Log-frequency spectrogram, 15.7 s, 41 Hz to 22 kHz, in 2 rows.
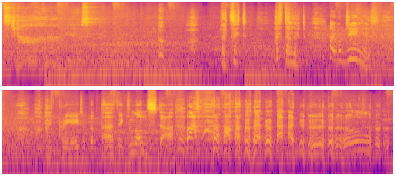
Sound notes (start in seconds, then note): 2.9 gasps; 6.7 thunder rumbles; 10.8 cackles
